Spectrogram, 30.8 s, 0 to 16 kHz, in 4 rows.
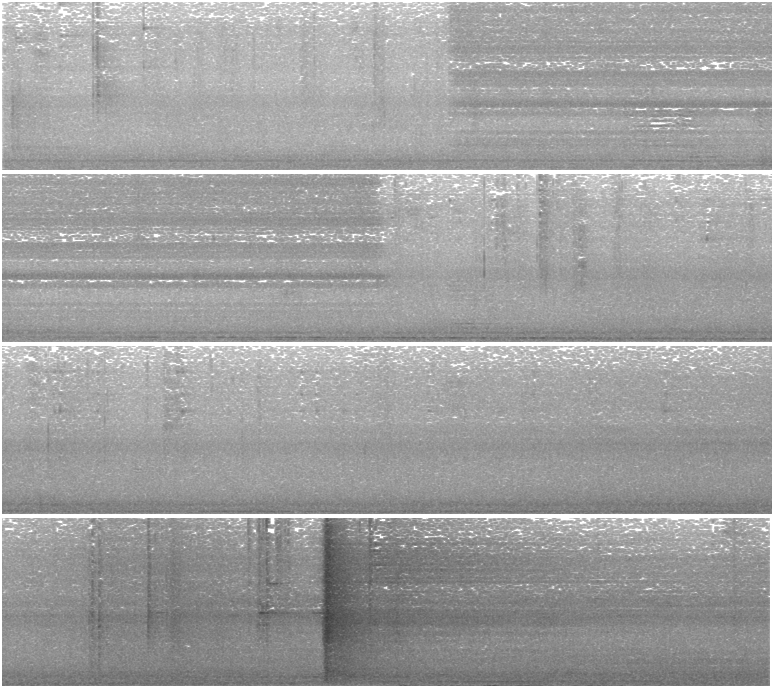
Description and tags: Train-arriving 090705
Stereo recording. Incoming train recorded at the trainstation in Bergen, Norway. Tascam DR-100.
ambience, train, train-station, public-space, field-recording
